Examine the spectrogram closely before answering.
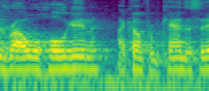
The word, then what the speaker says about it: Holguin: is it pronounced ra huligan how's your name pronounced well my name is Raul Hogan I come from Kansas City I was born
